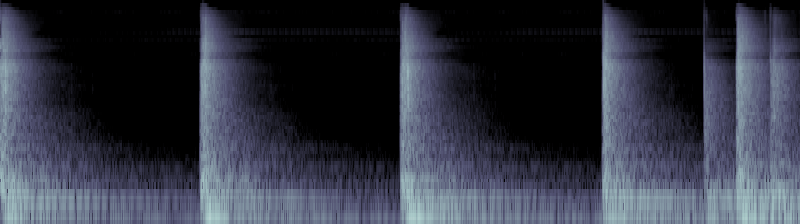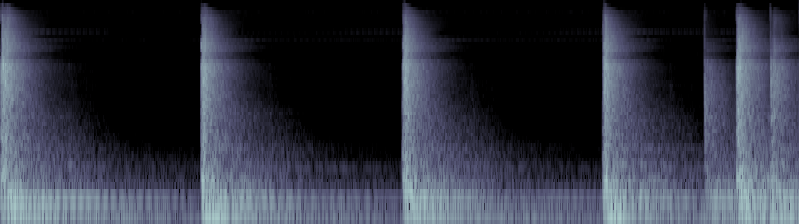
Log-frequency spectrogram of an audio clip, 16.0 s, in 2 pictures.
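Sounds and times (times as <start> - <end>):
drums: 0.0 - 1.0, 2.0 - 3.1, 4.0 - 5.0, 6.0 - 9.0, 10.0 - 11.0, 12.0 - 13.0, 14.0 - 15.9.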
